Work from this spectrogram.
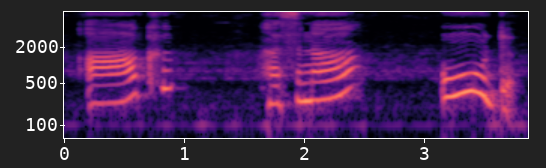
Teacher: अनुनासिक स्वर वे होते हैं जो स्वर मुख और नाक से बोले जाते हैं, जिसका सूचक चंद्र बिंदु होता है, जैसे आँख, हंसना, ऊँट।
